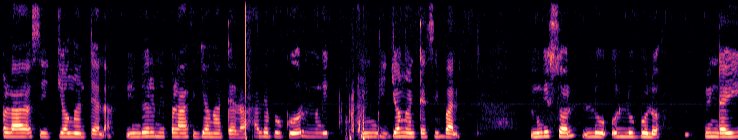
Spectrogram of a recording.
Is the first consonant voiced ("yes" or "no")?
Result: no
